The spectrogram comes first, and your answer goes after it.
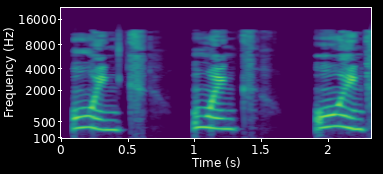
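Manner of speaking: high, punchy oinks; squealing pig. A narrator's reading. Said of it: "squealed the pig".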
